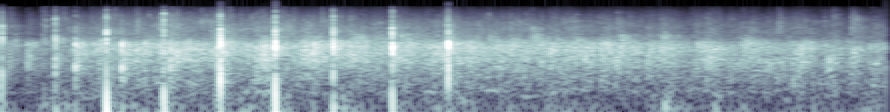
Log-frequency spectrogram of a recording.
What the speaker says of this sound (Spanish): para los que les pido un aplauso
